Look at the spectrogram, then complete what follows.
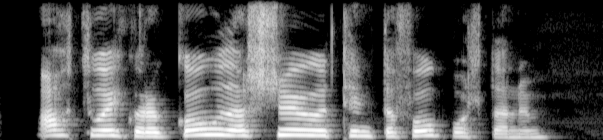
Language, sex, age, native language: Icelandic, female, 20-29, Icelandic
